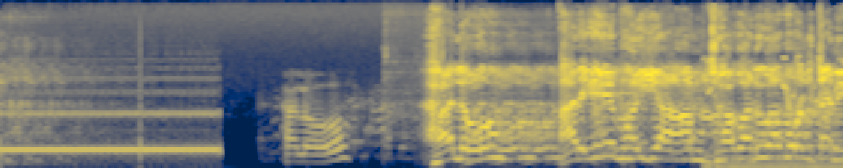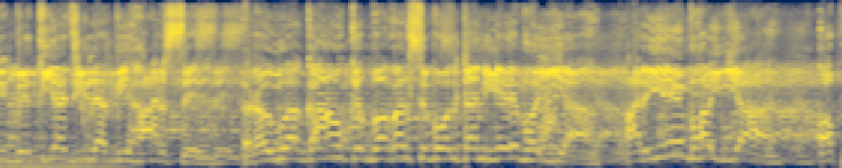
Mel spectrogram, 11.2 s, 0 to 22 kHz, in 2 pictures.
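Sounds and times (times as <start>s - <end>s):
telephone dial tone while placing a call: 0.0s - 1.5s
speech: 2.0s - 11.2s.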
